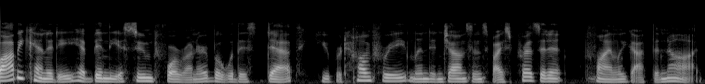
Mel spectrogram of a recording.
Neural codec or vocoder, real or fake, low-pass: none; real; 7.2 kHz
